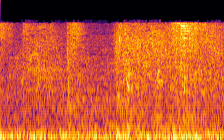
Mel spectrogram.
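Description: Heavy spell-blast booms and crashes from the Confringo curse in Hogwarts Legacy, a dense rumbling wall of low-end impact sound filling the whole moment, with a sharper crack partway through and faint voice underneath.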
